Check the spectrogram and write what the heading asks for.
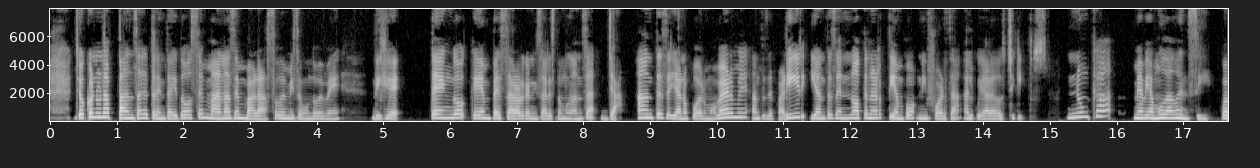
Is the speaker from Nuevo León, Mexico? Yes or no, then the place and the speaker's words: yes; Monterrey, Nuevo León, Mexico; moved away as an adult; now in San Luis Potosí, Mexico; yo soy de Monterrey y hace 2 años y medio mi esposo llegó a casa el día de nuestro aniversario número 5 para decirme que le estaban ofreciendo trabajo en San Luis Potosí.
